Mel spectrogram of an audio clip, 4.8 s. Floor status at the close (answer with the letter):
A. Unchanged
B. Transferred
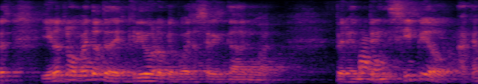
A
